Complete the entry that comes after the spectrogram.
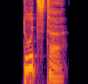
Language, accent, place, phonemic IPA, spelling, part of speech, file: German, Germany, Berlin, /ˈduːtstə/, duzte, verb, De-duzte.ogg
- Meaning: inflection of duzen: 1. first/third-person singular preterite 2. first/third-person singular subjunctive II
